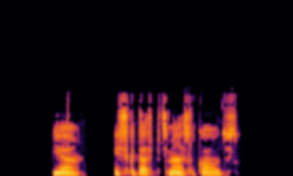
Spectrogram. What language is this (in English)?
Latvian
